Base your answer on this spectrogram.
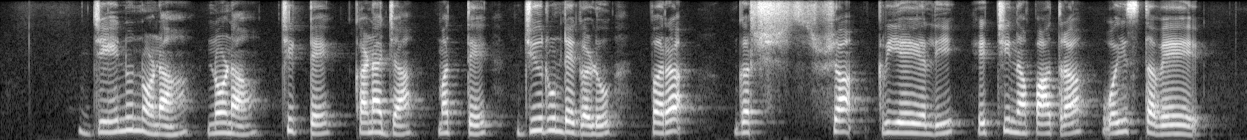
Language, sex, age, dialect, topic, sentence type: Kannada, female, 18-24, Coastal/Dakshin, agriculture, statement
